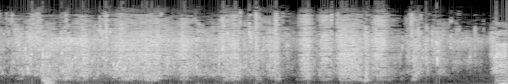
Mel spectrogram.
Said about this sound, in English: I'll hold on tight so you can pull the boat ashore after us.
